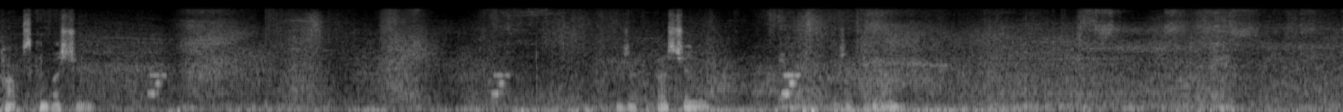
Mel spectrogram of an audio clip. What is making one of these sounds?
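Spells crackle and explode in a fast game battle.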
